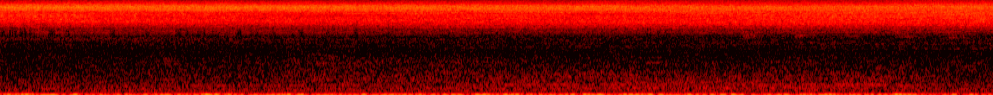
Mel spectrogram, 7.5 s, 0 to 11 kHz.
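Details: A dense, constant high buzzing of summer cicadas fills a suburban Nagoya street in Nisshin city, Japan, at 1 PM on 28 July 2021, steady from start to end with quiet low ambient noise.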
